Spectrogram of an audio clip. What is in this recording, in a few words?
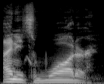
dehydrated; Escape from Tarkov; usec2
